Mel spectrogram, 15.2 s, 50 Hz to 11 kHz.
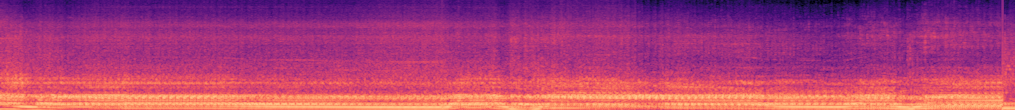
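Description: BMW E36's swapped-in M52 inline-six running loud with no proper exhaust, idling just after being started. The revs dip and pick up again briefly about halfway through and again near the end as the car pulls away.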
